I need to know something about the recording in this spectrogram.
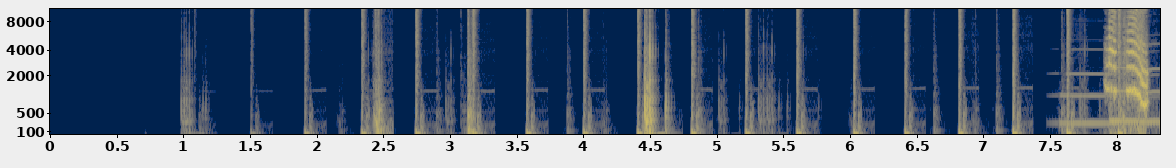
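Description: Footsteps tap quickly and evenly on a hard floor.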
